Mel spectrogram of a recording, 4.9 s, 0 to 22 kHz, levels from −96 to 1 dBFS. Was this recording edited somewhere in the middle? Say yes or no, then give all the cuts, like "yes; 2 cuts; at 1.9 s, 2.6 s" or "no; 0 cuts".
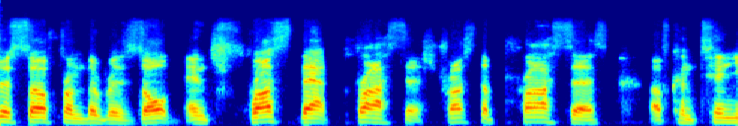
yes; 1 cut; at 1.2 s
